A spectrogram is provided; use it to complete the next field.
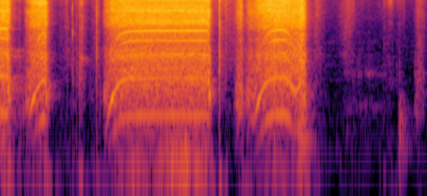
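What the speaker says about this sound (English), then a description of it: "we're going to do the old trick with the countersink just to give that screw a start and not strip any wood out" A power drill bores a countersink into the wood body of a guitar kit to start a strap button screw, running in several sharp bursts that rise in pitch, cut off and then start again, loud and close with no talk.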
